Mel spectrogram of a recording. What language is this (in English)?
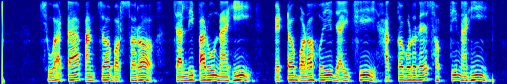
Odia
